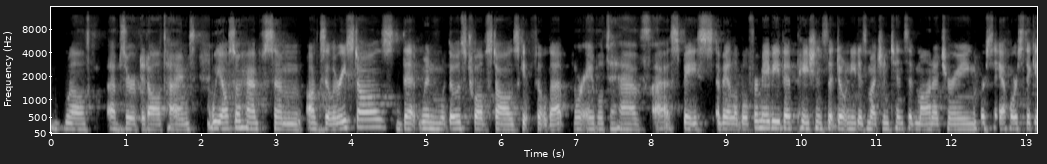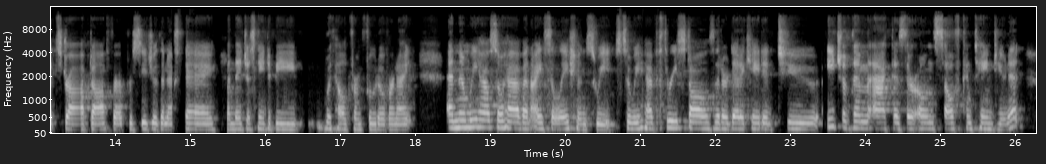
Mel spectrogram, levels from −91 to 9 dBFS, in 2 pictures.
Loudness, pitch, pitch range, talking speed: -22 LUFS, 170 Hz, 160-180 Hz, 200 wpm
